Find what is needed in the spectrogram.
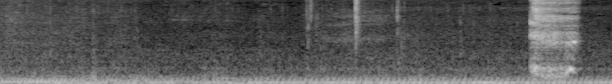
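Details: Child with a heavy cough recorded in a car: a single short, dry cough over steady engine rumble.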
